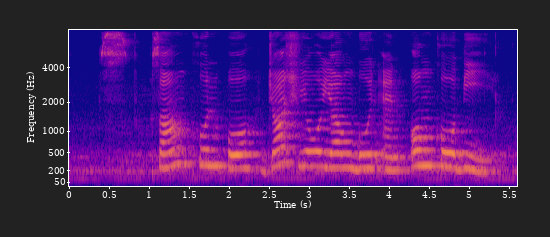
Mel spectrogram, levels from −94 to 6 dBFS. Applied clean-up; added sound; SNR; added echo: none; none; none; none.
